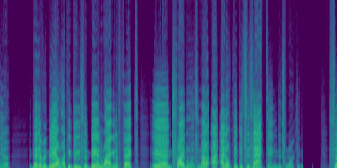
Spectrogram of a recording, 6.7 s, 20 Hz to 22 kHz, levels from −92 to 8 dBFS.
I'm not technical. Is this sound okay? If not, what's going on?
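No. From start to finish the speech has periodic clock jitter. The timing clock inside the recording or playback equipment is being nudged back and forth at a steady rate of around 2 kHz. That wobble adds extra tones just above and below everything in the speech, so the voice takes on a rough, metallic edge, strongest on hissy sounds. Unlike a steady hum or whine, it vanishes in pauses.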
